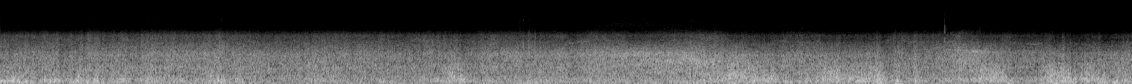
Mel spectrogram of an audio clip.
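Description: Wind buffeting an action camera's microphone on a bicycle moving at about 33 km/h, a steady rushing noise.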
